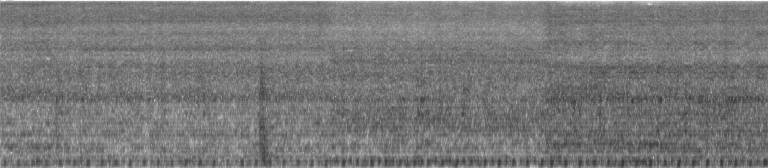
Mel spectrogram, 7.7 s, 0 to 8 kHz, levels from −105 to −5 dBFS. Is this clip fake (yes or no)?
yes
